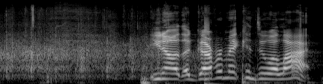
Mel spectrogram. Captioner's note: applause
